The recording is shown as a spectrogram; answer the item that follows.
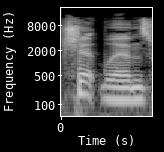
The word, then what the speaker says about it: chitterlings: I know they're spelled chitterlings, but they're pronounced chitlins.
